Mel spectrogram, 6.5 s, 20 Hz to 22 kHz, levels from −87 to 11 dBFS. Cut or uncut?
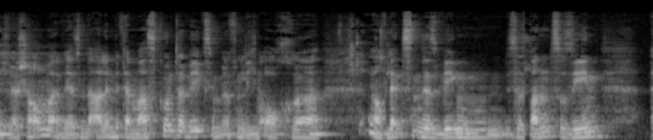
cut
